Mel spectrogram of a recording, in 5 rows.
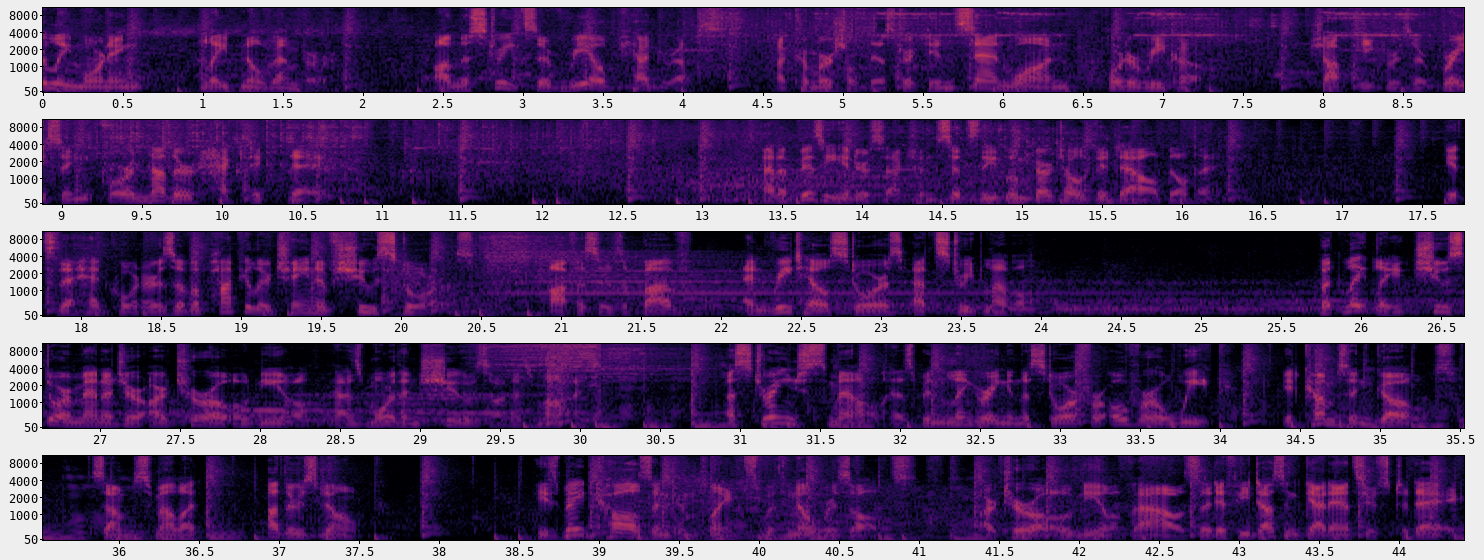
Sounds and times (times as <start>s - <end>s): Speech: 0.0s - 10.8s, 13.4s - 16.4s, 17.6s - 24.0s, 25.8s - 30.2s, 30.9s - 37.6s, 38.6s - 44.4s
Music: 0.0s - 44.4s.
